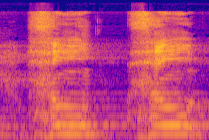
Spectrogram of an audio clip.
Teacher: ہا کو بالکل حلق سے نکالیں گے، کلیئر کریں گے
